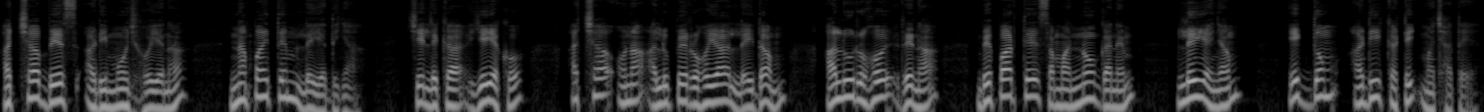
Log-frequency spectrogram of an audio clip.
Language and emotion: Santali, neutral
